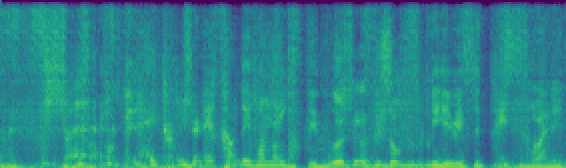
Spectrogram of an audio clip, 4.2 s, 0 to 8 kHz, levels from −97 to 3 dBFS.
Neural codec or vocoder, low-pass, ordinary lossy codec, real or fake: codec, 16 kHz, 1 kbps, FunCodec, trained on Chinese and English, 50 frames a second; none; none; fake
